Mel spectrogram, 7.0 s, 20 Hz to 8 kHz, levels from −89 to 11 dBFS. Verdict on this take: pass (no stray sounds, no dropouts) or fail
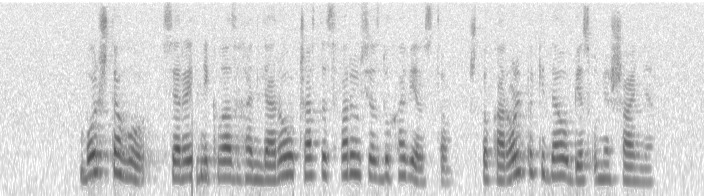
fail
